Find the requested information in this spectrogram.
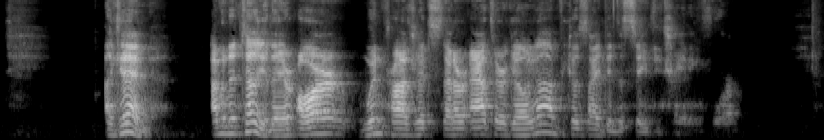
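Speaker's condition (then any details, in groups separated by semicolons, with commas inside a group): Bilateral cleft lip and palate; from birth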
